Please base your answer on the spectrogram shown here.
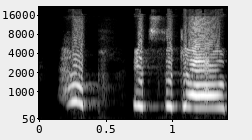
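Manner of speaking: very loud, very high, shrill, terrified squeak. Narrator reads Melissa's cry when a dog barks in the hall: squeaky frightened Melissa voice. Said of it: "Squeaked Melissa".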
